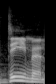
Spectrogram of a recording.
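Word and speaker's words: Daemon: demon eggs machina and yes it is demon I spent a good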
